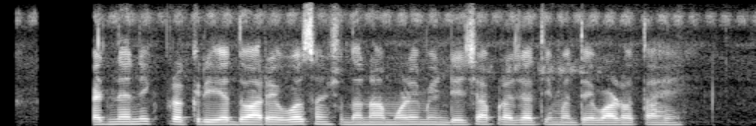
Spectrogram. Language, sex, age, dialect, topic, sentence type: Marathi, male, 18-24, Northern Konkan, agriculture, statement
